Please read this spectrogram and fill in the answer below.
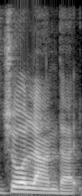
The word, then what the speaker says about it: Yolanda: If you are in the Caribbean and someone calls you Jojo for short, your name may actually be Yolanda, but it's pronounced as Jolanda, even though it's written with a Y.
